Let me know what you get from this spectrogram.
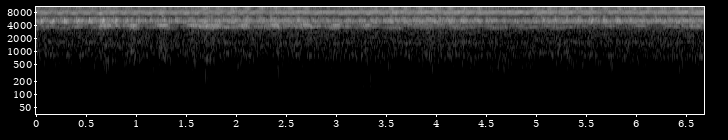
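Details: Summer countryside night with grass insects calling together, a steady layered high trill from many insects, faint soft rumbles low beneath, nothing else distinct.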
